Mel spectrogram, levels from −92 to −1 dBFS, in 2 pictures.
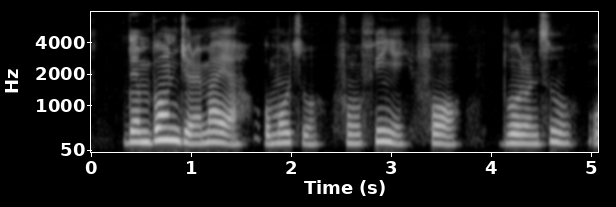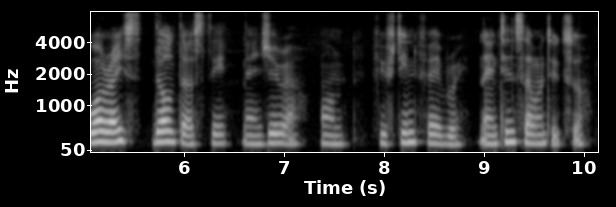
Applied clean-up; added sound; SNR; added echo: none; none; none; none.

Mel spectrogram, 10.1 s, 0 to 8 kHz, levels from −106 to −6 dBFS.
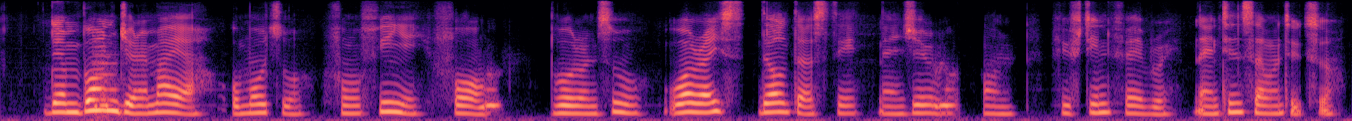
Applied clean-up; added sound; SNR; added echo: neural diffusion model UNIVERSE++.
